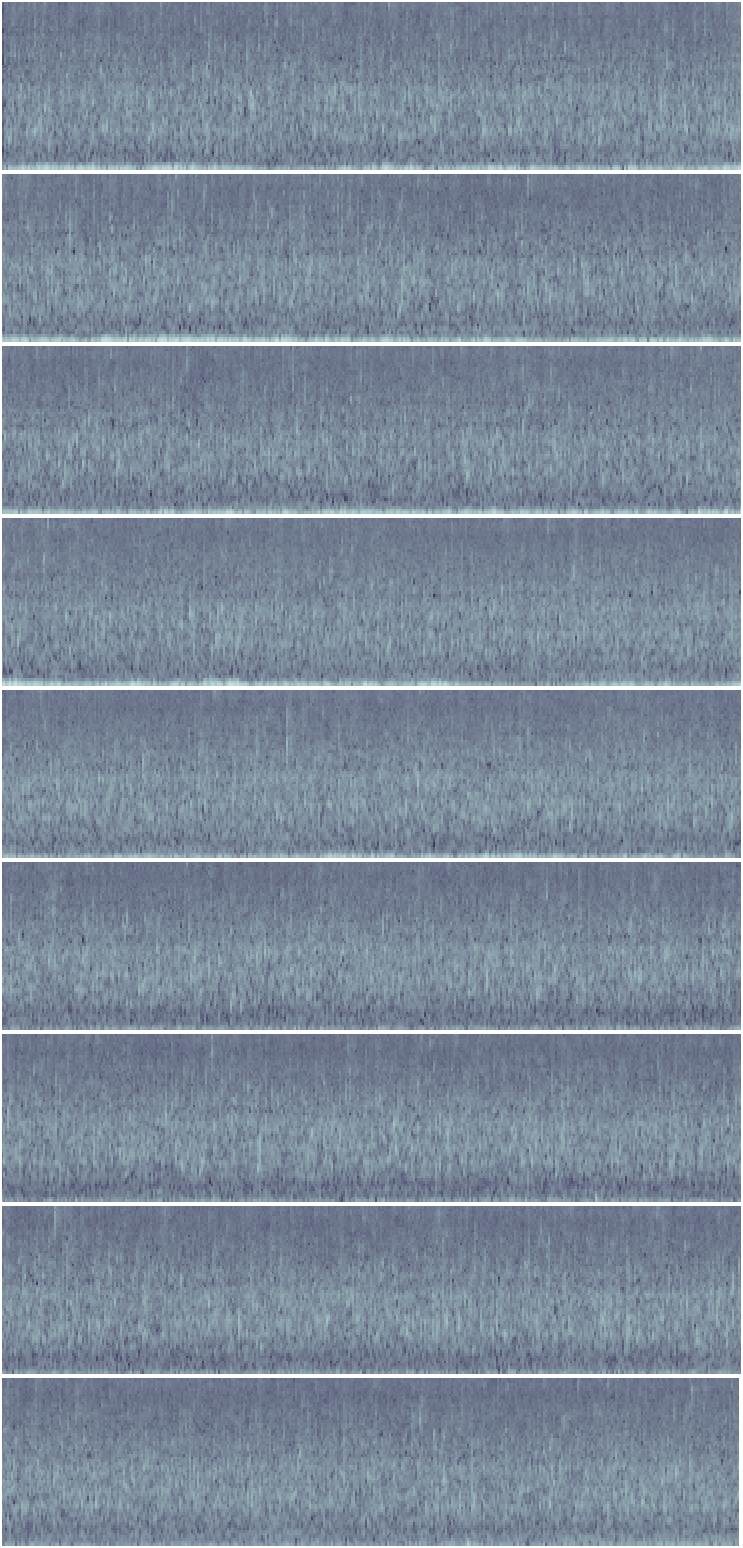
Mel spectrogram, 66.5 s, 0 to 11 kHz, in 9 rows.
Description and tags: River - Running water 1
River sound recordet with Zoom H1.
